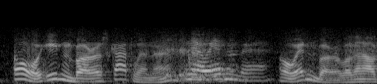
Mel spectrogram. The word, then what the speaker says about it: Edinburgh: No, Edinburgh.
